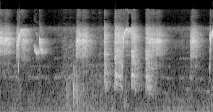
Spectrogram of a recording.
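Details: High, wheezy buzzes from a grey-breasted prinia, each about half a second long and often ending in an upward flick. They are spaced irregularly, with quiet gaps in between.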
